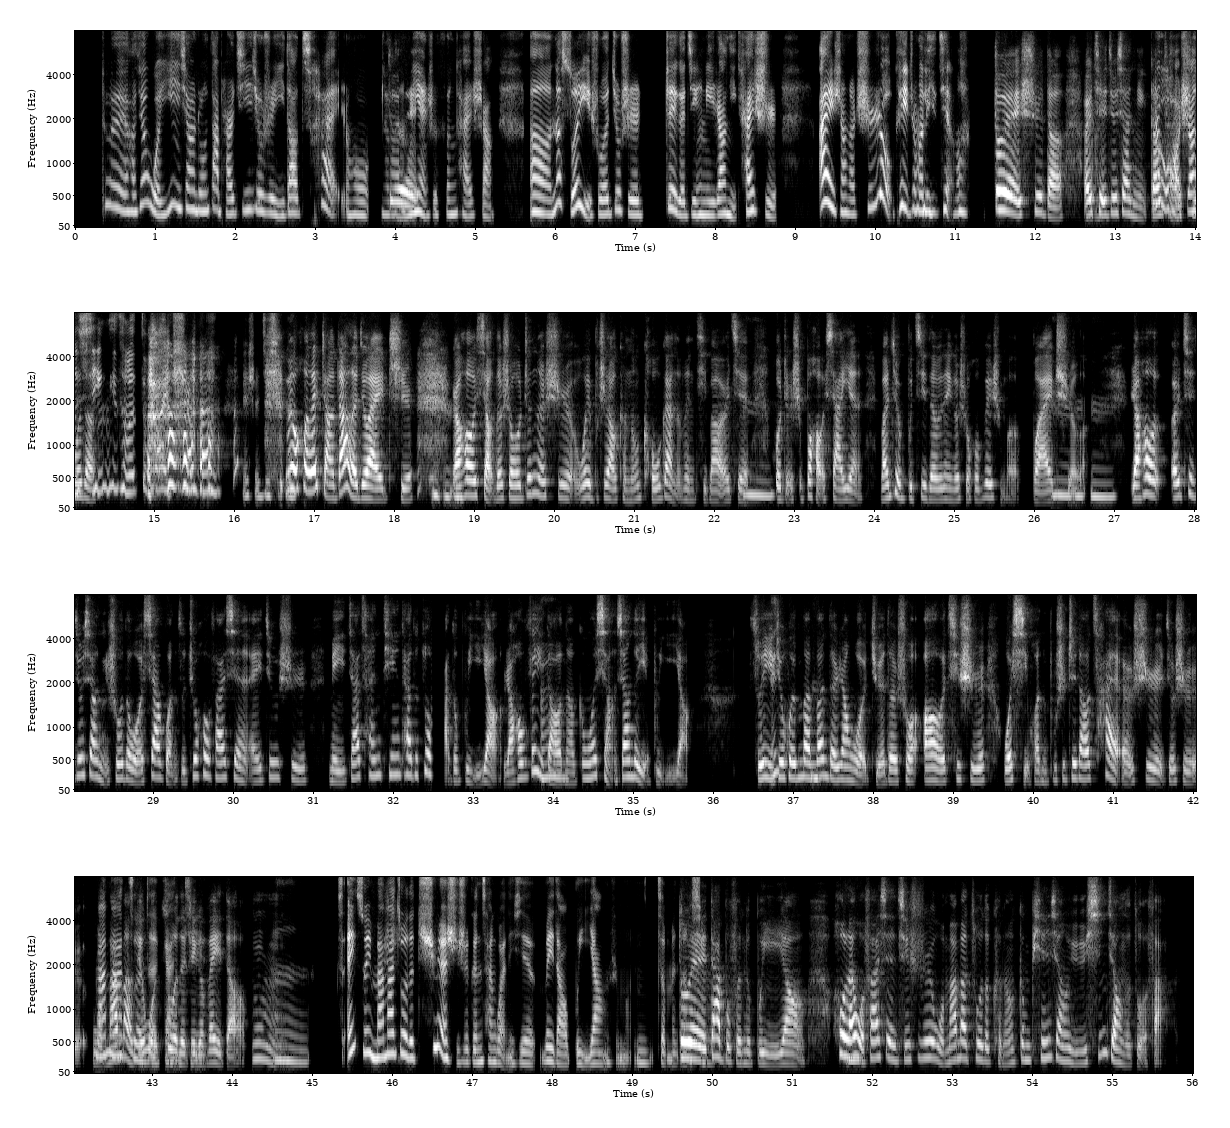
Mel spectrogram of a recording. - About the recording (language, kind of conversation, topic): Chinese, podcast, 你小时候最怀念哪一道家常菜？
- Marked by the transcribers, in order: laughing while speaking: "可以这么理解吗？"; laughing while speaking: "肉好伤心，你怎么都不爱吃哇"; laugh; laughing while speaking: "没有，后来长大了就爱吃"; other background noise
